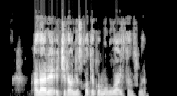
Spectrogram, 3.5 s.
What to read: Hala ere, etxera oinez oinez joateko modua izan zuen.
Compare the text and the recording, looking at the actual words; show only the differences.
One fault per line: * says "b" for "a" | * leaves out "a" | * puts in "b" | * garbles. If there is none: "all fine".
* leaves out "oinez"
